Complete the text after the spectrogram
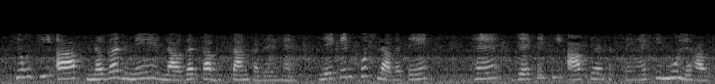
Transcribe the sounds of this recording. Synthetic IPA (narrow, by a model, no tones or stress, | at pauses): kjõːkiʔaːpnɐɡəɾmẽlaːɡət̪̚kabʱʊst̪aːnkɐɾːɐɦeɦɛ̃ː | leːkɪnkʊt͡ʃʰlaːɡət̪ẽ | hɛ̃d͡ʒɛːsekiʔaːp̚kɛɦsɐk̚t̪eɦɛ̃kimũːlːɪɦaːz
